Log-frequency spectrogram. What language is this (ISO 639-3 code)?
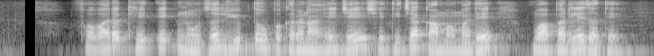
mar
